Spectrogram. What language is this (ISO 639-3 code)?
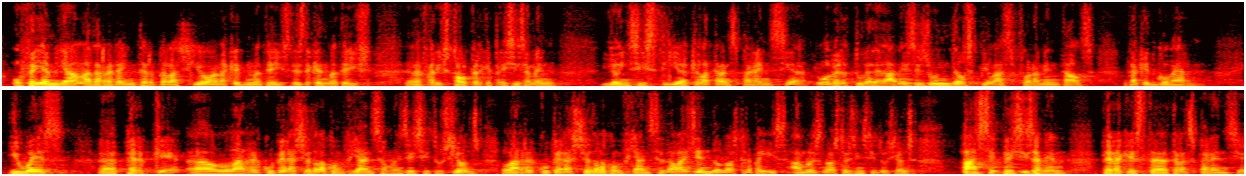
cat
